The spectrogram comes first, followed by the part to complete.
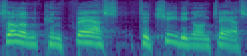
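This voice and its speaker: A man at a moderate pace, with lively intonation, in a dry, close sound with no echo. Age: 70s. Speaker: preacher. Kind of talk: sermon. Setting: church.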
